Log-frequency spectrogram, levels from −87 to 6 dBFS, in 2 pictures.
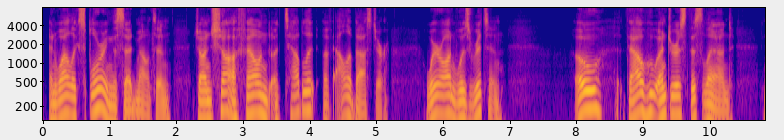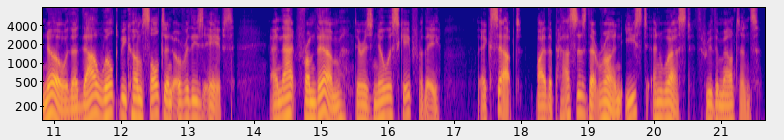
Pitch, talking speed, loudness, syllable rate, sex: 120 Hz, 145 wpm, -18 LUFS, 4.4 syllables/s, male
